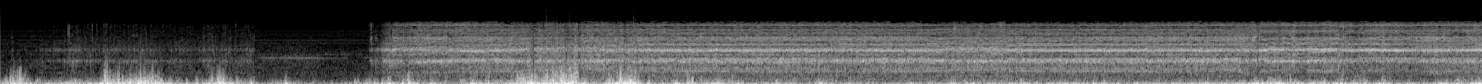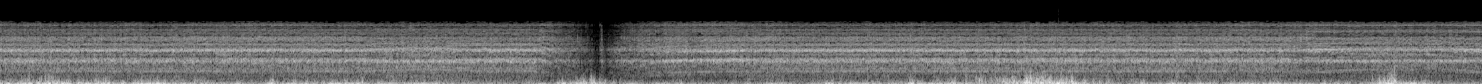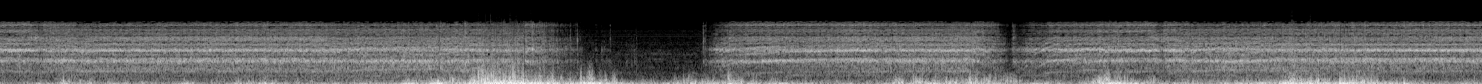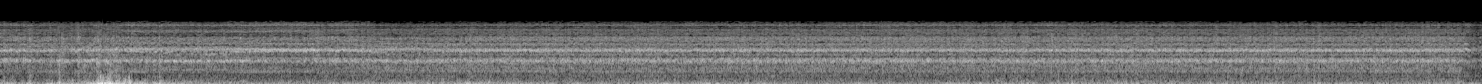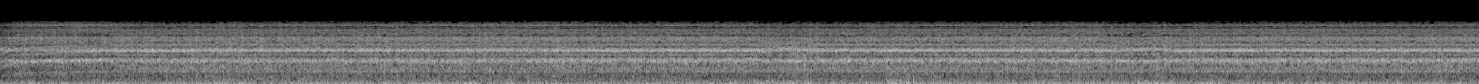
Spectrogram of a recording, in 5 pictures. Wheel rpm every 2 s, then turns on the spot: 10, 10, 140, 160, 160, 160, 160, 160, 160, 160, 90, 160, 160, 160, 160, 160, 160, 80, 70, 120, 140, 160, 160, 160, 160, 160, 160, 160, 160, 150, 160, 160, 160, 160, 160, 160, 160.
0-2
